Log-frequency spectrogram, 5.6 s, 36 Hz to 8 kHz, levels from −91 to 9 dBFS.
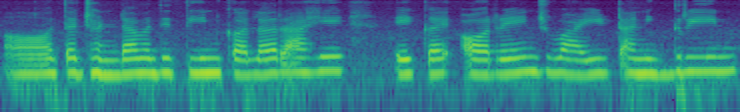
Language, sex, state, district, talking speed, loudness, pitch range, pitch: Marathi, female, Maharashtra, Washim, 150 wpm, -13 LUFS, 225-245 Hz, 235 Hz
